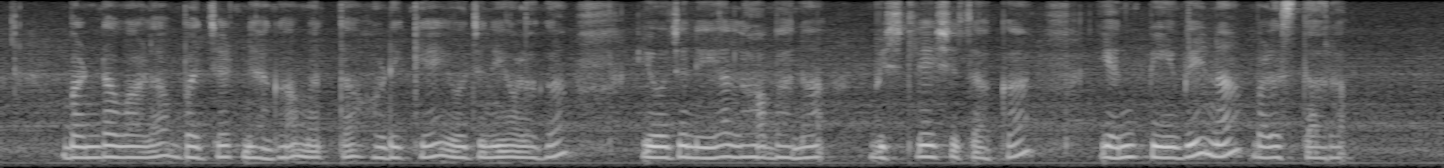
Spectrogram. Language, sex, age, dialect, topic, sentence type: Kannada, female, 18-24, Dharwad Kannada, banking, statement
